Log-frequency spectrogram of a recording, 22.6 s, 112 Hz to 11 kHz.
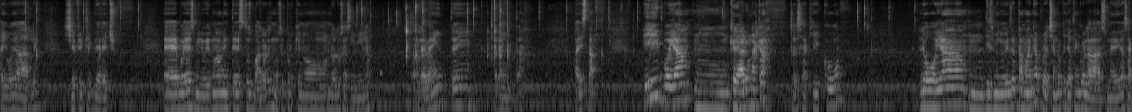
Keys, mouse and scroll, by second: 0.0-0.7 shift+middle drag, 2.4 middle click, 7.2-8.7 drag, 9.3 click, 10.8-12.0 middle drag, 12.2 middle drag, 12.8 shift+middle click, 13.2 middle click, 15.1 shift+a, 17.8 middle click, 20.2-22.6 drag.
